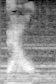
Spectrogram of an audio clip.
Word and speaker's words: Tao: Are we talking about the yin-yang principle like the Taoist, spelled with the T-A-T-O-A-I, I don't know, yes? Same with Taoism, but it's pronounced Tao.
